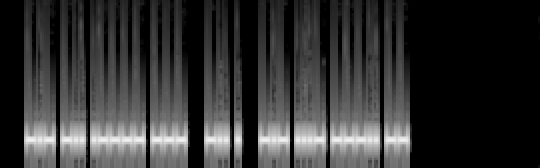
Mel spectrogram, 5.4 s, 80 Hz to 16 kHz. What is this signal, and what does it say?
Morse code, heard as a keyed tone, about 37 wpm, 700 Hz. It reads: KD1O DE KV8M
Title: USA Callsign DE Callsign - 4 Characters - 40wpm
